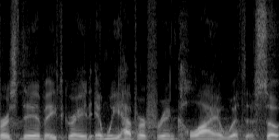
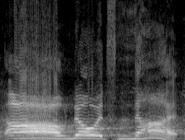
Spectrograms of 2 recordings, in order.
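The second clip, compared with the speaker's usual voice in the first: much higher, louder, slow mock outcry; mock shout; 12 semitones higher, 13 dB louder, much slower than usual. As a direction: protest loudly and drawn out. His retort to wife.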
